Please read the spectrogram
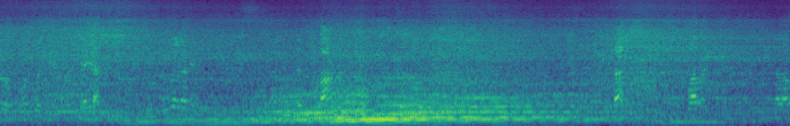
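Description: A passing motor vehicle on the street: its engine hum grows louder over about two seconds, peaks about five seconds in, then fades away.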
